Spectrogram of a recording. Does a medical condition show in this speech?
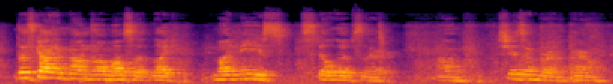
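Yes: cerebral palsy; movement disorder since childhood.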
